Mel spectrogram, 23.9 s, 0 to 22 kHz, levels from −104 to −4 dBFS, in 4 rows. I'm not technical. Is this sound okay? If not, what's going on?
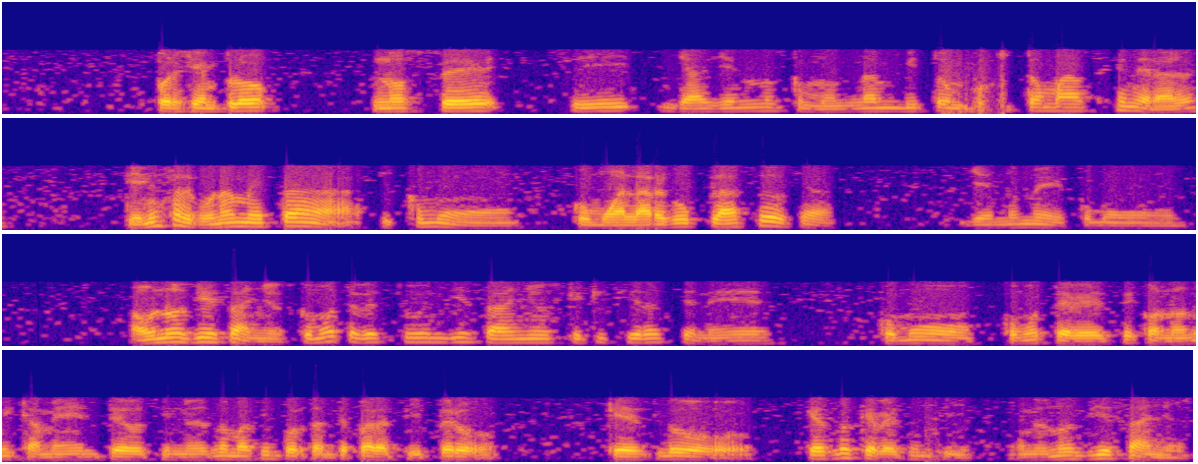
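No, it has three problems. Throughout, overdone noise removal leaves near-silent gaps with twinkling specks between phrases. The voice also went through a Bluetooth CVSD headset codec, so it sounds like a phone, with nothing above about 3.5 kHz, scratchy s sounds and a grainy hiss rather than warbling. Bit errors on a Bluetooth voice link add a brief rushing crackle, not sharp clicks, from 4.70 to 5.02 s and from 22.53 to 22.61 s.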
